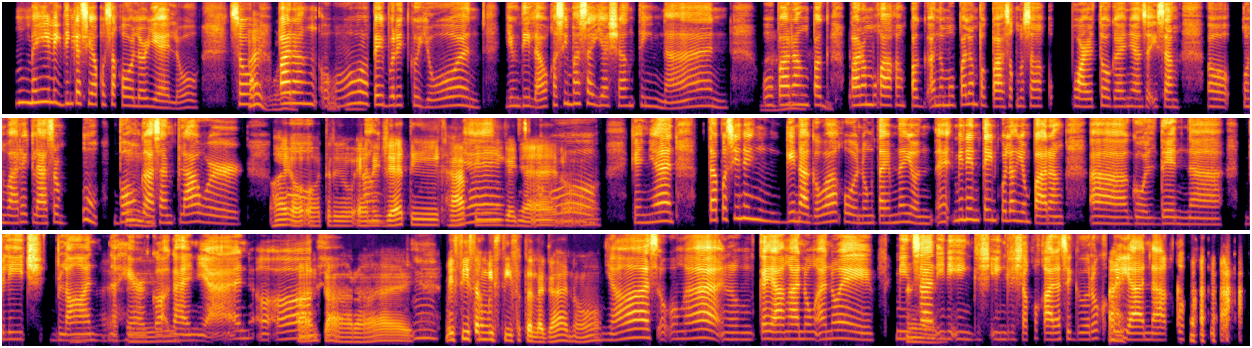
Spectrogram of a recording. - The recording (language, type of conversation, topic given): Filipino, podcast, Paano mo ginagamit ang kulay para ipakita ang sarili mo?
- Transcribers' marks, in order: "Yes" said as "Yas"; chuckle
